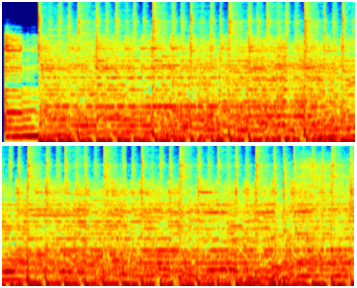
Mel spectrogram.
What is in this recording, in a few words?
softrock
